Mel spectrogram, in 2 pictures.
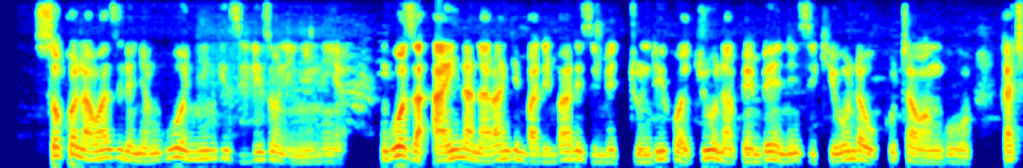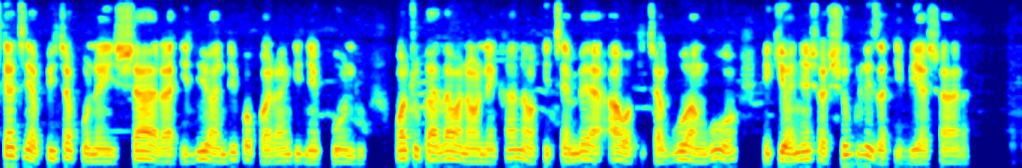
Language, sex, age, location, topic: Swahili, male, 18-24, Nairobi, finance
